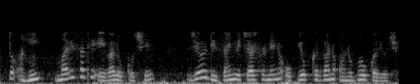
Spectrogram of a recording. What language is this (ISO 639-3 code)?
guj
